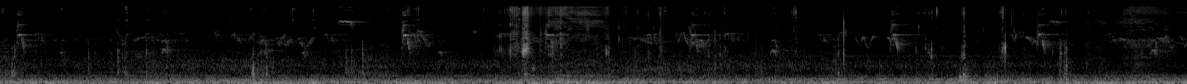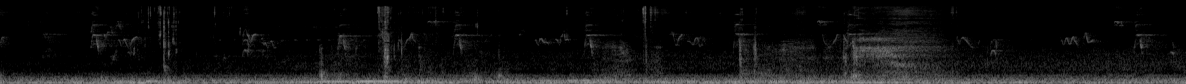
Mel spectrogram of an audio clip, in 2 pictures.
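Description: Birds chirping on and off over a low, steady outdoor rumble, with scattered short, faint ticks and knocks.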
